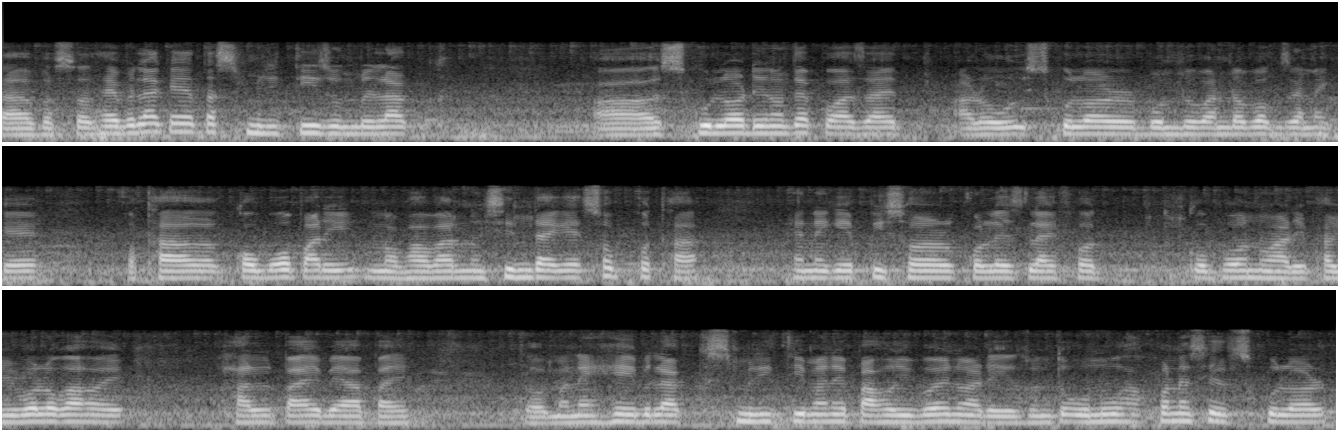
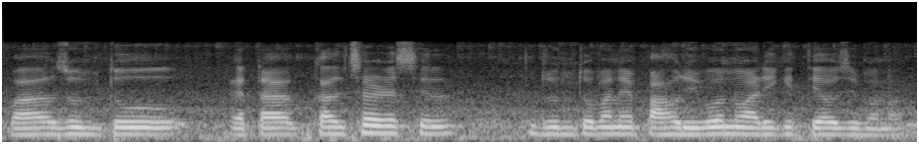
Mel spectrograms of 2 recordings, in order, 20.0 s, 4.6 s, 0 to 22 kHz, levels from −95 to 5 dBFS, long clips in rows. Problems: none marked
